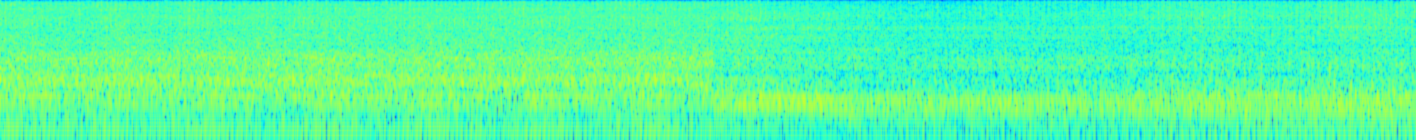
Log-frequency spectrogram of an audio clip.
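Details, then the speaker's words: Brute mower with Briggs & Stratton Classic single-cylinder engine: drones then speed sags and settles lower instead of holding; choking the intake changed little; surging not caused by the carburetor. "Alright, so the engine's running now, but it seems to have a bit of a surging problem."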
